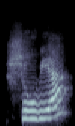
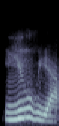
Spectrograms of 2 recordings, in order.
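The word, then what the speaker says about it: lluvia: also the pronunciation like the rain in argentina is shubia like shubia like that and in other parts of latin america is uvia or jupiter yeah yeah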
